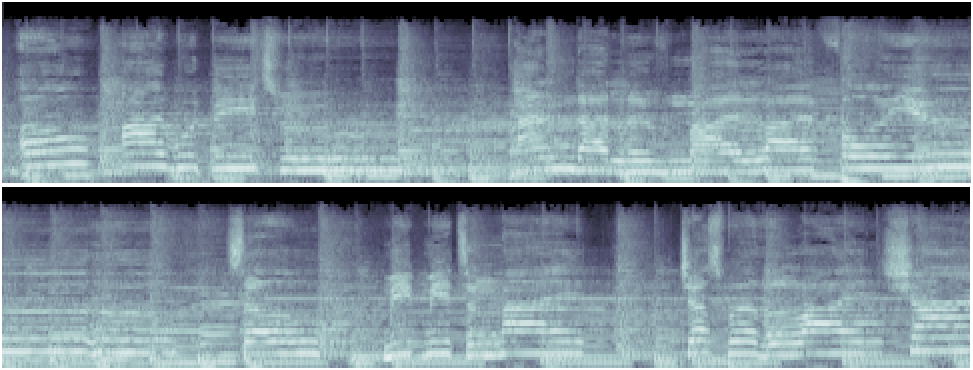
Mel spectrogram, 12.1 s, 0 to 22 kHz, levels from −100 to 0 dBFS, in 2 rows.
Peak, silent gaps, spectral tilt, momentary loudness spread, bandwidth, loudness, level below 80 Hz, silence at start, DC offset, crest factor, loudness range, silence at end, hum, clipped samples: -2 dBFS; none; -4.5 dB/octave; 4 LU; 15.5 kHz; -17 LUFS; -34 dBFS; 0 s; 0.1%; 14 dB; 1 LU; 0 s; none; under 0.1%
